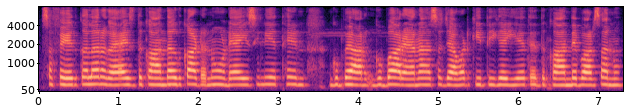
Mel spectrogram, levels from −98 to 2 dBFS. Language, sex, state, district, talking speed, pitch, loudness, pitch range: Punjabi, female, Punjab, Fazilka, 205 wpm, 235 Hz, -15 LUFS, 230-245 Hz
